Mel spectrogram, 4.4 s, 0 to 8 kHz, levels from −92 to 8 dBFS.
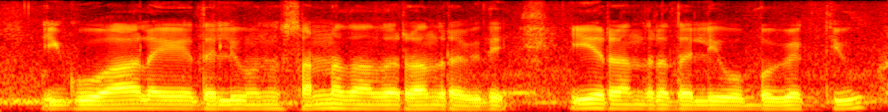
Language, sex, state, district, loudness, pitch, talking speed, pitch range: Kannada, male, Karnataka, Koppal, -14 LUFS, 105 Hz, 135 wpm, 100-110 Hz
